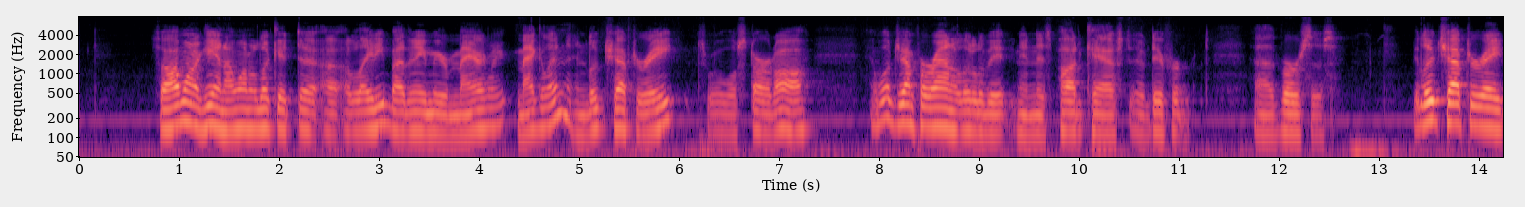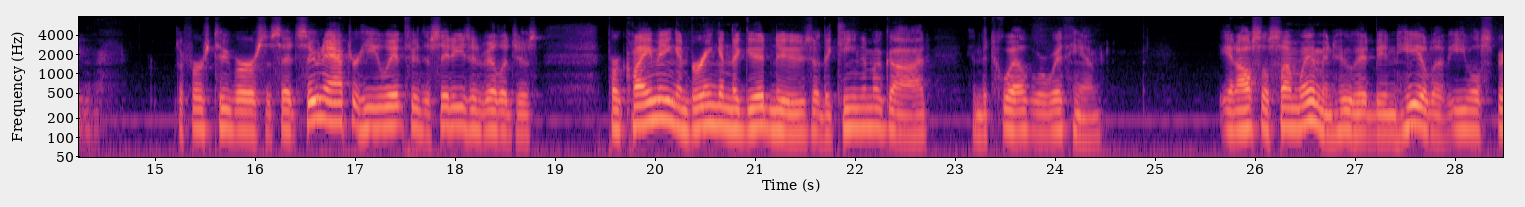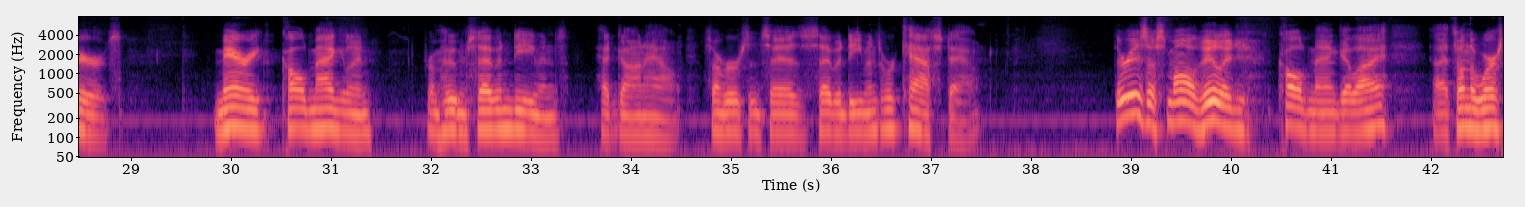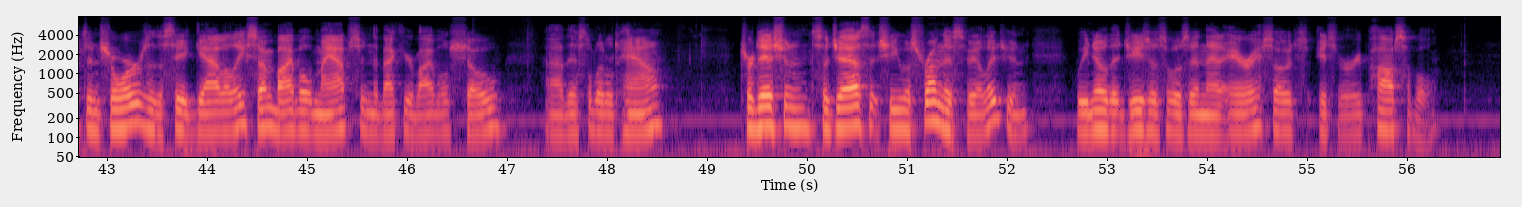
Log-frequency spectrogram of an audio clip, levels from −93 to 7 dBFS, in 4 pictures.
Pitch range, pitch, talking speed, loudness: 120-170 Hz, 135 Hz, 165 wpm, -23 LUFS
